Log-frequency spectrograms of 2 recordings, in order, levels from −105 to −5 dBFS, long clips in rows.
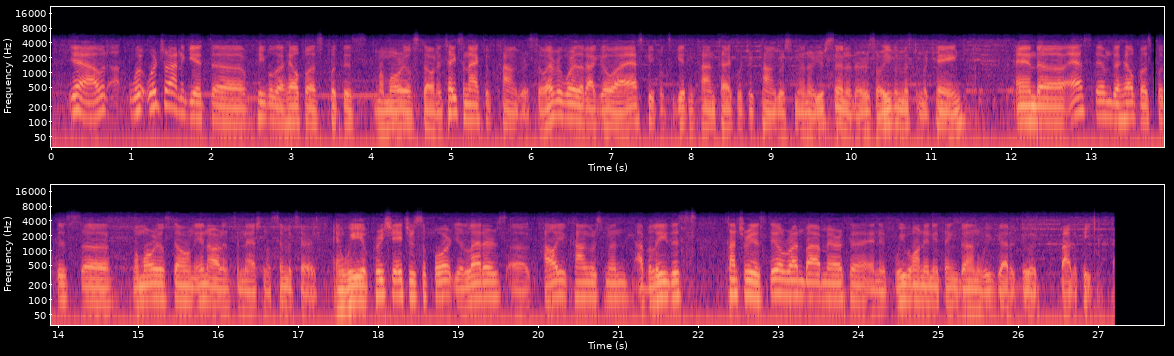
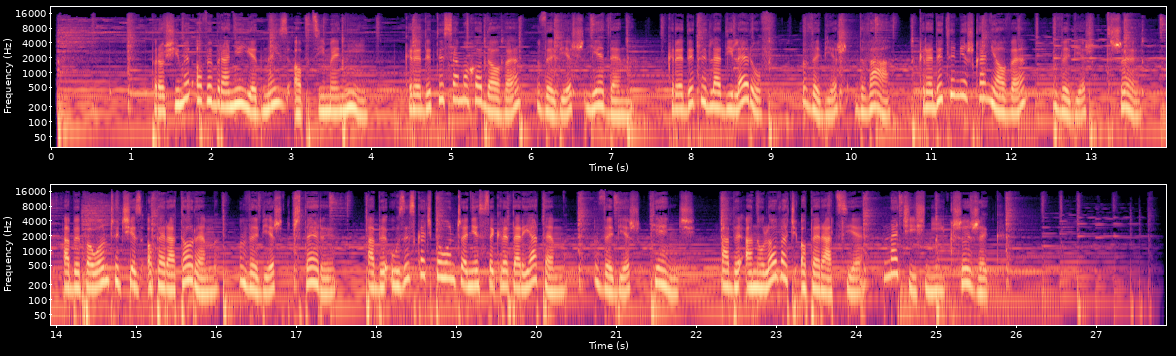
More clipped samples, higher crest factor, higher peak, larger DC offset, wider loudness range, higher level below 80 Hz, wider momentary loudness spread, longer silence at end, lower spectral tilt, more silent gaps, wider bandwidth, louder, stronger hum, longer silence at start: neither; about the same, 18 dB vs 14 dB; second, -14 dBFS vs -6 dBFS; first, 0.6% vs under 0.1%; about the same, 2 LU vs 2 LU; second, -50 dBFS vs -36 dBFS; second, 8 LU vs 13 LU; first, 0.45 s vs 0.3 s; first, -9 dB/octave vs -6 dB/octave; neither; second, 6 kHz vs 16.5 kHz; second, -31 LUFS vs -19 LUFS; neither; about the same, 0 s vs 0.05 s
